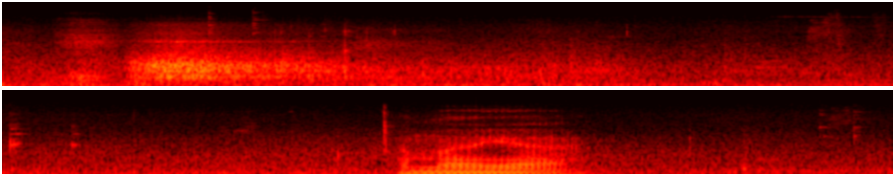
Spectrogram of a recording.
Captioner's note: sighs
